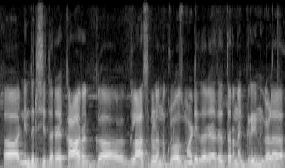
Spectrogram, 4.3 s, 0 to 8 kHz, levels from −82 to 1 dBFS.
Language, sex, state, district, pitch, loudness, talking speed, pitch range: Kannada, male, Karnataka, Koppal, 175 Hz, -15 LUFS, 170 wpm, 160-190 Hz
